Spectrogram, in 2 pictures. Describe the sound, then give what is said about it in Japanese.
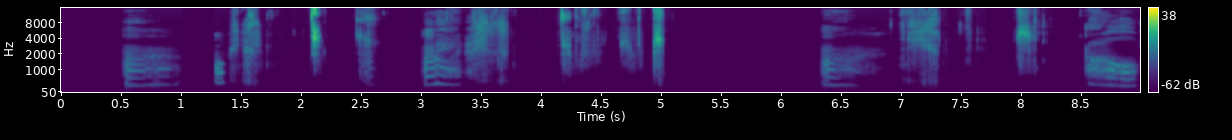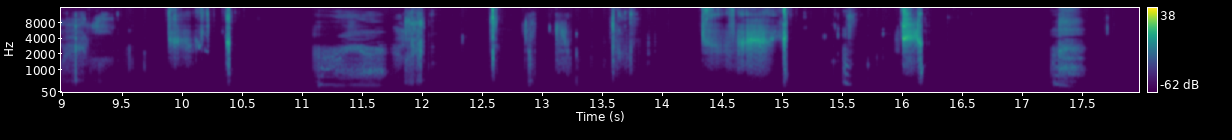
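Chewing and crunching of Japanese dagashi candy, with many short, irregular bursts of moist mouth sounds and crisp bites separated by brief silences. “ええ、駄菓子を無駄になんてできませんから、ちゃんと全部食べますよ。”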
